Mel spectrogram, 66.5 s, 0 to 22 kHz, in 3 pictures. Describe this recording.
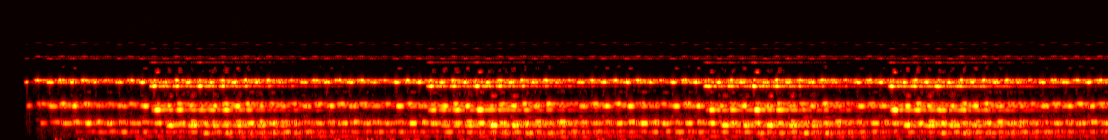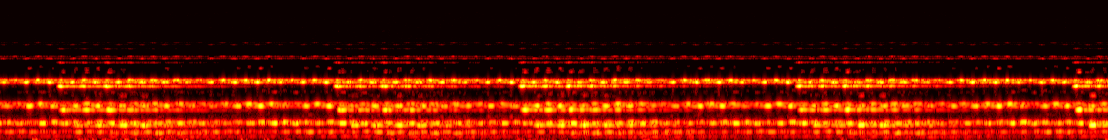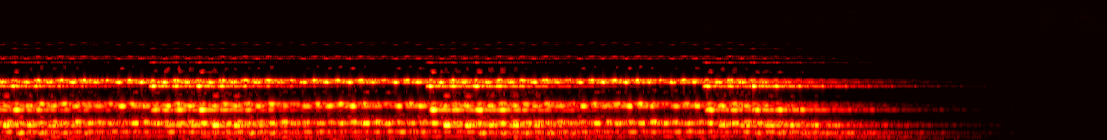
OK, some un-nerving suspense music for your creative productions, hope you enjoy :)
Created with free VST plugin Fury800 High Strings
sound, horror, drama, anxious, creepy, terrifying, thrill, music, erie, macabre, spooky, terror, Gothic, phantom, suspense, weird, scary, backing, haunted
